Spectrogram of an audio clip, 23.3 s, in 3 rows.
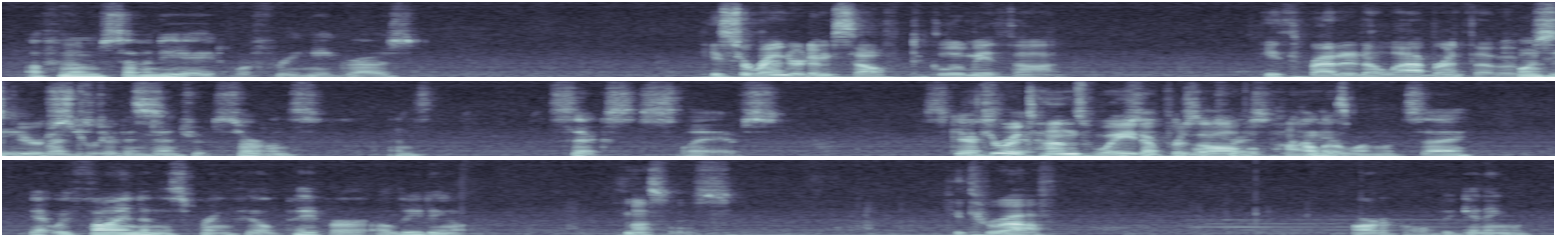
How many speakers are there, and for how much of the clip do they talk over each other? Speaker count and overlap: two, about 13%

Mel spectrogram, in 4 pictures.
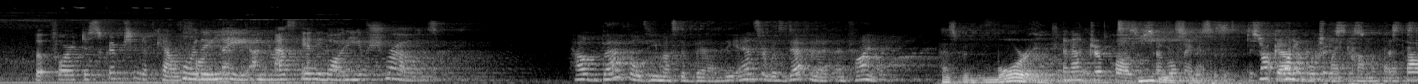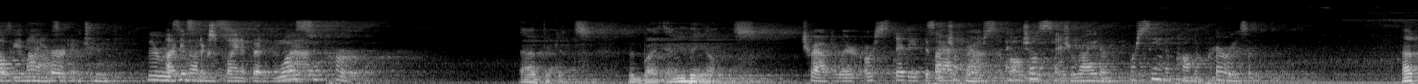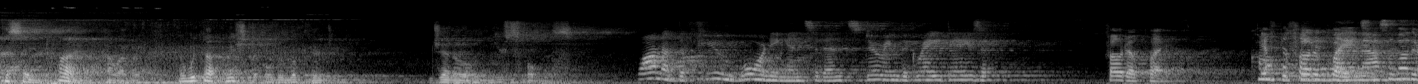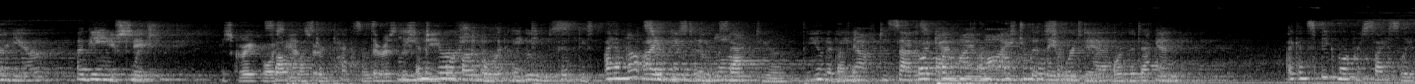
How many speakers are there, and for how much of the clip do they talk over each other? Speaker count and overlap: six, about 35%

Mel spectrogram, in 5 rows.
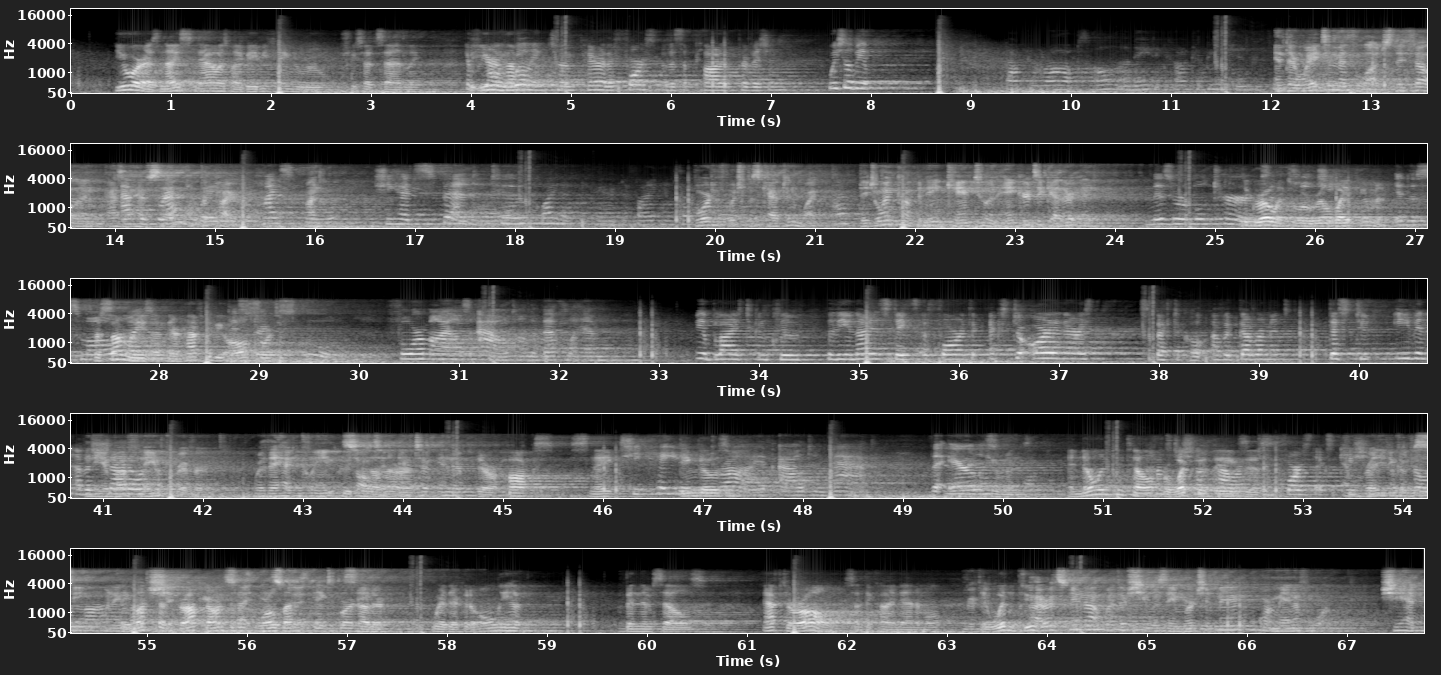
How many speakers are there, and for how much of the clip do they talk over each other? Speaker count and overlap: five, about 33%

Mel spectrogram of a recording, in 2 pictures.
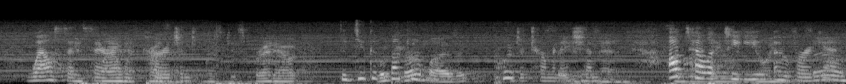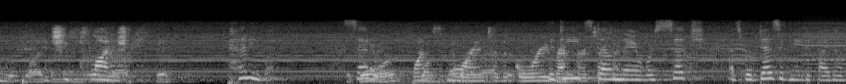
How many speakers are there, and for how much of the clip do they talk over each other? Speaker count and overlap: four, about 60%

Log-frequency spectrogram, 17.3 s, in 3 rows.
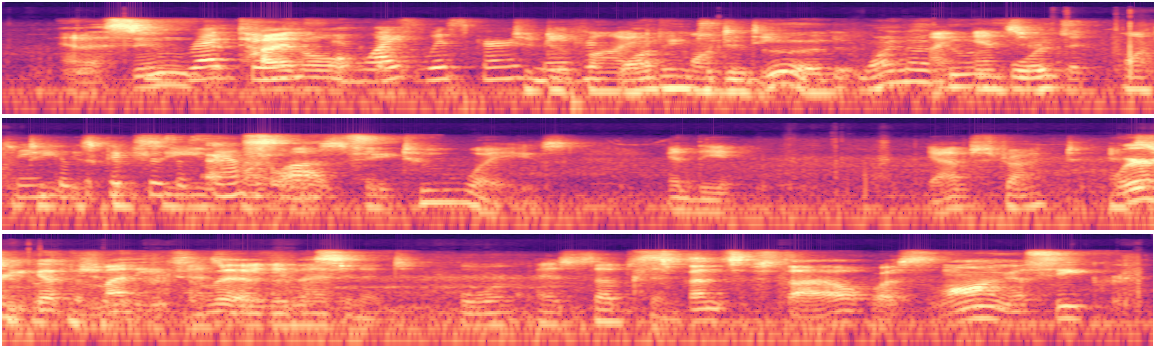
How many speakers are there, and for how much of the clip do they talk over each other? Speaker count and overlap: four, about 53%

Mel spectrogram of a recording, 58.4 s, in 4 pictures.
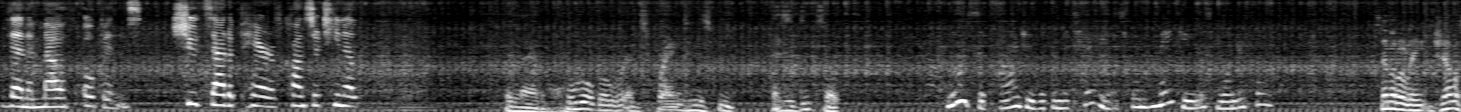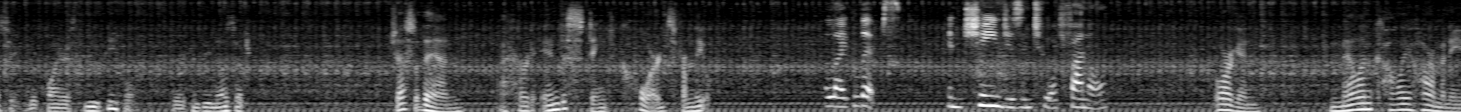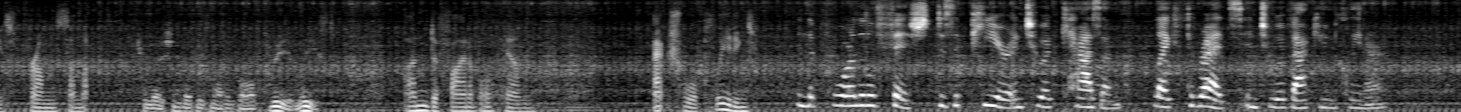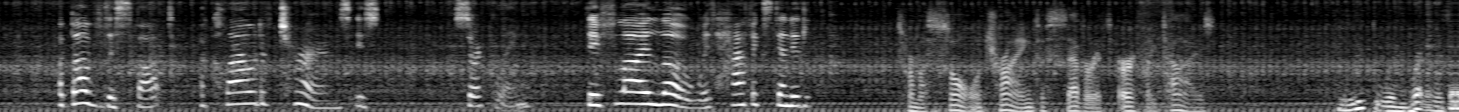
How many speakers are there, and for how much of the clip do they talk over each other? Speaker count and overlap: five, no overlap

